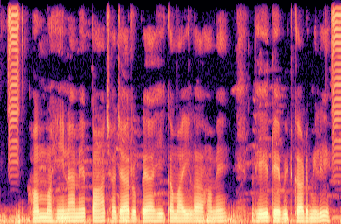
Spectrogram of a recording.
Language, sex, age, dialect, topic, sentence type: Bhojpuri, male, 18-24, Western, banking, question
